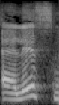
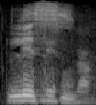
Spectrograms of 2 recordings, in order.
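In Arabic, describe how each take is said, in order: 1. تبدأ الكلمة بحرف صائت قبل صوت L. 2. تبدأ الكلمة مباشرة بصوت L. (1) "اثبات همزة الوصل" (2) "حذفها"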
